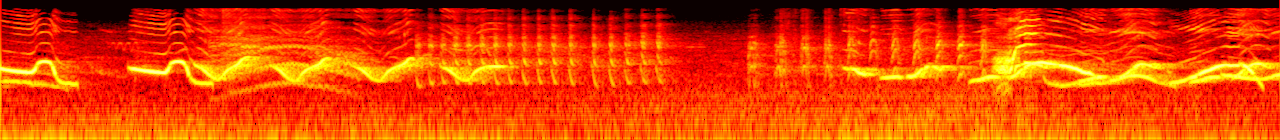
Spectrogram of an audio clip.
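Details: Competition song of a black-throated laughingthrush, many voices, for stirring up other birds. Fast zigzag whistles, then a long buzzy rattling trill, a pause, and a return to bright sweeping whistled phrases.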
